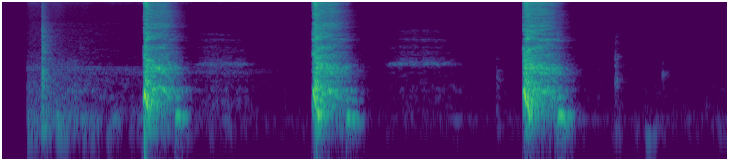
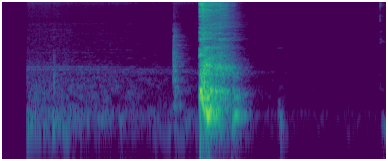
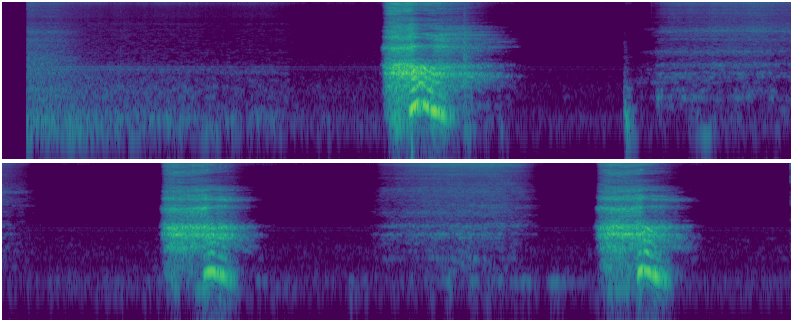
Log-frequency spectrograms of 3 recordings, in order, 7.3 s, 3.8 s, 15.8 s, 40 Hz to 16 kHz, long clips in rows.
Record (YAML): three_cough_length: 7.3 s
three_cough_amplitude: 32768
three_cough_signal_mean_std_ratio: 0.26
cough_length: 3.8 s
cough_amplitude: 32768
cough_signal_mean_std_ratio: 0.21
exhalation_length: 15.8 s
exhalation_amplitude: 32768
exhalation_signal_mean_std_ratio: 0.33
survey_phase: beta (2021-08-13 to 2022-03-07)
age: 45-64
gender: Female
wearing_mask: 'No'
symptom_runny_or_blocked_nose: true
smoker_status: Ex-smoker
respiratory_condition_asthma: true
respiratory_condition_other: false
recruitment_source: Test and Trace
submission_delay: 2 days
covid_test_result: Positive
covid_test_method: LFT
